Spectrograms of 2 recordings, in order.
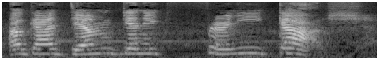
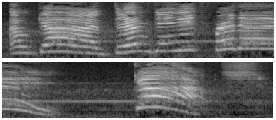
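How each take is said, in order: First: It is said plainly and calmly. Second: It is said in Levi Chipmunk's rage.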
